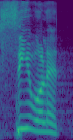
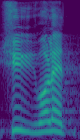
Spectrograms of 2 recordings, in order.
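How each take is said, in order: First: The word begins with an 's' sound. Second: The word begins with a 'ch' sound. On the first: This gives the speaker away as the enemy. "no le salía el C H. Y se terminaba diciendo sí, bolet" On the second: This is the password as the defenders say it. "di, chi, bolet"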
